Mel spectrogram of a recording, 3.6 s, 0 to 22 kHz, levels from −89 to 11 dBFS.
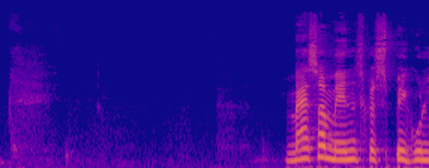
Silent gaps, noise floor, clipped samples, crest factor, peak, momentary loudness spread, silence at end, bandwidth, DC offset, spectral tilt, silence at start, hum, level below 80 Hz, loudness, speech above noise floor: none; -69 dBFS; under 0.1%; 18 dB; -12 dBFS; 6 LU; 0 s; 16 kHz; under 0.1%; -5.5 dB/octave; 2.4 s; none; -60 dBFS; -27 LUFS; 43 dB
